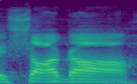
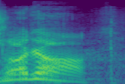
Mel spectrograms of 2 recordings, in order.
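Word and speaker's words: שָׁגָה: Everybody say shagah. You have to say it like that with attitude. It doesn't work if you say shagah, okay? It's shagah. This word in the Hebrew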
